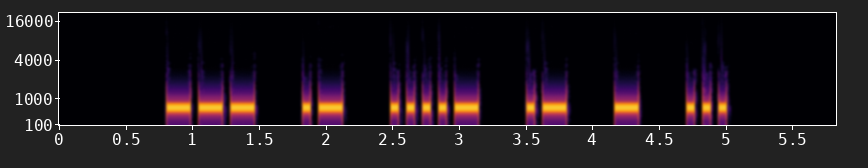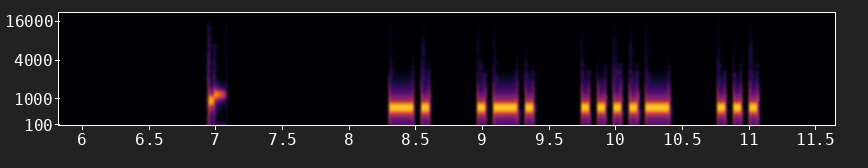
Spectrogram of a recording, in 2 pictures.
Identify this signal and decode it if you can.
Morse code, heard as a keyed tone, about 20 wpm, spaced as for 14 wpm, 700 Hz. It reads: OA4ATS NR4S
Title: 082 Lesson 14g - Number 2 - Call Signs 20wpm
